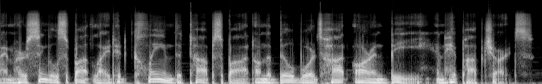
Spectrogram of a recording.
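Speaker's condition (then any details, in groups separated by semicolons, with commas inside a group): No condition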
